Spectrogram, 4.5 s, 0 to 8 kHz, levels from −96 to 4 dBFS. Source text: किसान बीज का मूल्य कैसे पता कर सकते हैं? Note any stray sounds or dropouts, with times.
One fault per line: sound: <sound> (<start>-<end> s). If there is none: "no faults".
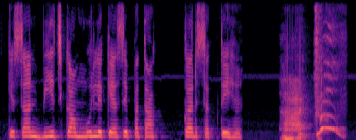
sound: sneeze (3.5-4.4 s)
